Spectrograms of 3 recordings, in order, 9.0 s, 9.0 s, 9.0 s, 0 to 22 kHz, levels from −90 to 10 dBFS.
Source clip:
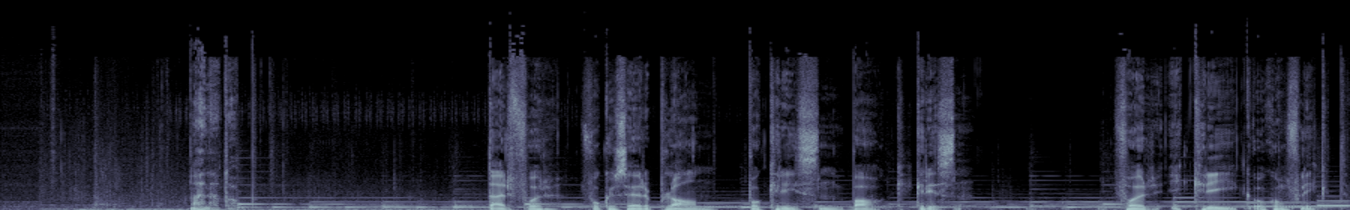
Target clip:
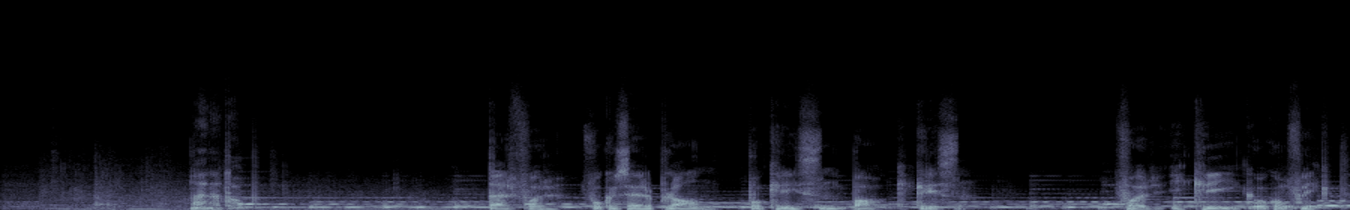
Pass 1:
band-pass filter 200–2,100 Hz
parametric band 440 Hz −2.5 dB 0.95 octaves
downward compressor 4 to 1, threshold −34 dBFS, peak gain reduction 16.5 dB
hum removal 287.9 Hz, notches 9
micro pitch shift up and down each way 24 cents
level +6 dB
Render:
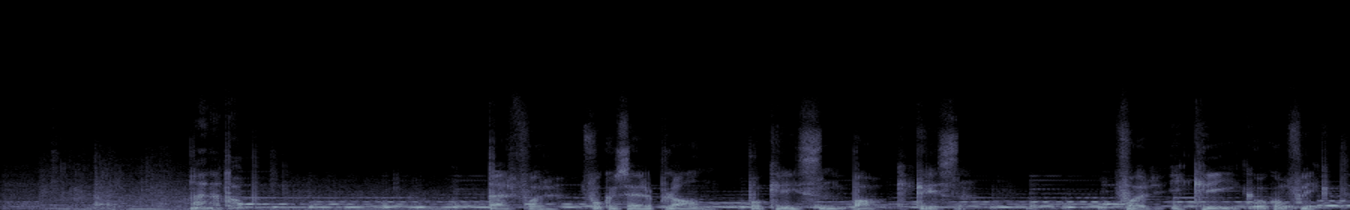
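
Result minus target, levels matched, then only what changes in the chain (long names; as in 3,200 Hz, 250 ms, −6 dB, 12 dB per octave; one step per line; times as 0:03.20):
downward compressor: peak gain reduction +7.5 dB
change: downward compressor 4 to 1, threshold −24 dBFS, peak gain reduction 9 dB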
